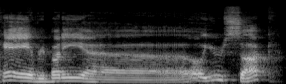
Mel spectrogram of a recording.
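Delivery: very slow, stretched mocking host voice, long "oh". Mocking the other speaker's hosting style: imitating James. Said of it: "Is that supposed to be my impersonation?".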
